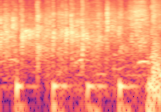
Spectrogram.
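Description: A church congregation cheers and claps during a lively French-language deliverance service, a steady wash of crowd noise with repeated strong beats every few tenths of a second and no clear speech standing out.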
